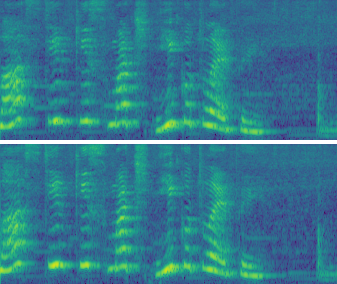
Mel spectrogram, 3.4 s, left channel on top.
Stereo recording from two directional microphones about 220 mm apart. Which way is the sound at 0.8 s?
30° right (ahead or behind).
